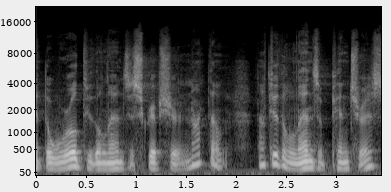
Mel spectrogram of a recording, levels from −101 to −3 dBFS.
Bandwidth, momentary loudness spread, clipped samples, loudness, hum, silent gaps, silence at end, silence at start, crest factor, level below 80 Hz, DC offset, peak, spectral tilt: 13 kHz; 10 LU; under 0.1%; -35 LUFS; none; none; 0 s; 0 s; 18 dB; -68 dBFS; under 0.1%; -16 dBFS; -5.5 dB/octave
